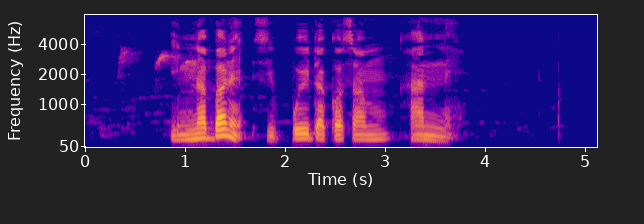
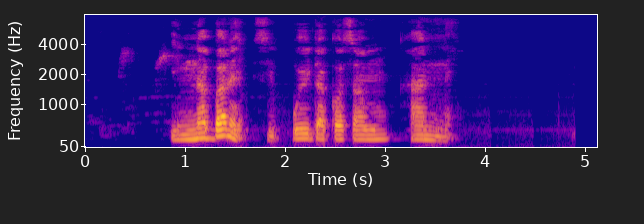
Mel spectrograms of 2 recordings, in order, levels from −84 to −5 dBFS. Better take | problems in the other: first | noise reduction (neural separator model SepFormer DNS4)

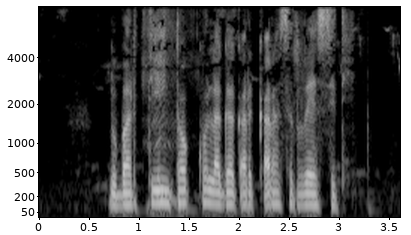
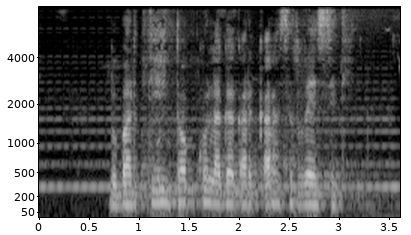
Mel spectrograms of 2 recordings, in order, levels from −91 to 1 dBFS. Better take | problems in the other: first | background sound (Bowed string instrument); 15 dB below the speech // room echo; dies away in 1.3 s

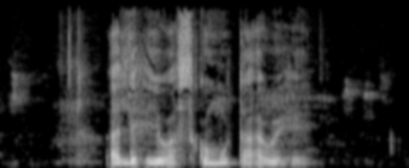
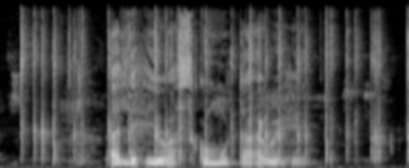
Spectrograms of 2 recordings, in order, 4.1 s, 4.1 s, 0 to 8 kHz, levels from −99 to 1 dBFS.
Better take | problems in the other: first | background sound (Clapping); 11 dB below the speech

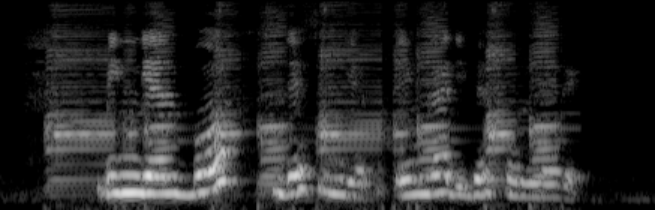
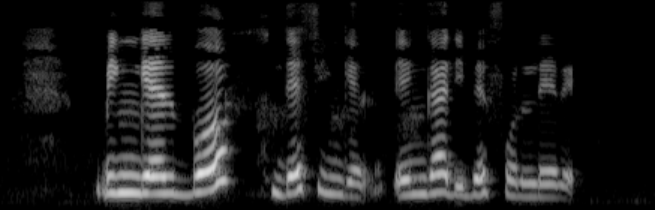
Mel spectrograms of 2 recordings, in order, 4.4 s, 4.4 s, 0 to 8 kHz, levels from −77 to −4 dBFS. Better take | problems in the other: second | background sound (Harmonica); 12 dB below the speech // room echo; dies away in 0.3 s

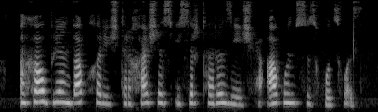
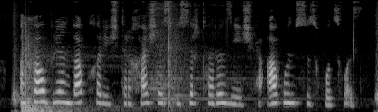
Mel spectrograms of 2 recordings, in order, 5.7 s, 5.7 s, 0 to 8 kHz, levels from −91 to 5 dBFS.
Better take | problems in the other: first | background sound (Shatter); 13 dB below the speech

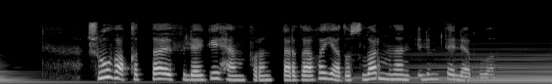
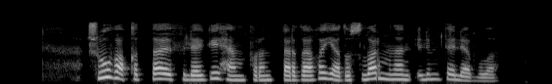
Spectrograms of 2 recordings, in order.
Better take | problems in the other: second | background sound (Bowed string instrument); 14 dB below the speech

